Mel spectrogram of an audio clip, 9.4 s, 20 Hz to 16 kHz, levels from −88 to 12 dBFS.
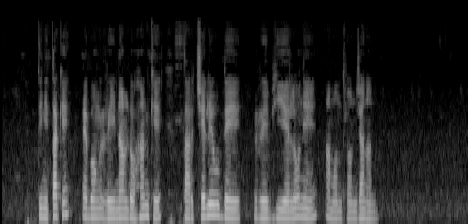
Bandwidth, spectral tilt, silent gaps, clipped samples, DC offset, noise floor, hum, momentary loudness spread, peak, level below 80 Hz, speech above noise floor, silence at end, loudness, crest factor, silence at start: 10 kHz; -7.5 dB/octave; none; under 0.1%; under 0.1%; -60 dBFS; none; 10 LU; -2 dBFS; -58 dBFS; 38 dB; 1.85 s; -23 LUFS; 22 dB; 0.55 s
